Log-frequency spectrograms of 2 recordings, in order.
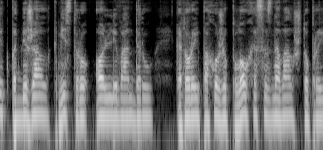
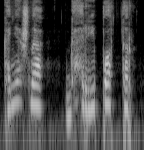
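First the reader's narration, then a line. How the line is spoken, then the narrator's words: Whispered. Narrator (Russian): прошептал Добби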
